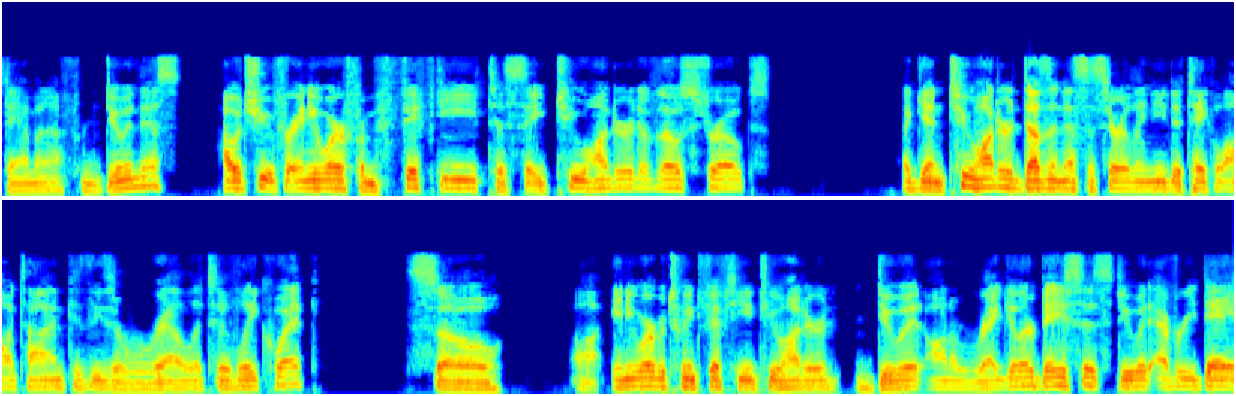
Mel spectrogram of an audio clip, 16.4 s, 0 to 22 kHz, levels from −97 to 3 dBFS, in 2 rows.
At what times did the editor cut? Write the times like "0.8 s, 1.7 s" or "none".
none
